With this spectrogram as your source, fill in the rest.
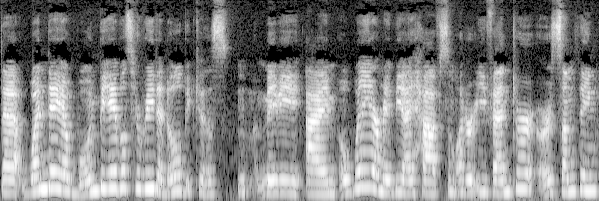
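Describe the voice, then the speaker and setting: In a raised, projected voice with a Dutch accent, the speaker talks at a moderate pace with lively intonation. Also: woman. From Netherlands. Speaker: book youtuber. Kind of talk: casual vlog talk. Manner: hesitant, many fillers.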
